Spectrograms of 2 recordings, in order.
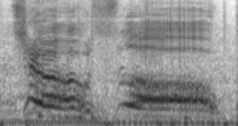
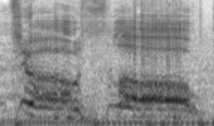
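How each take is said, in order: Both takes have the same delivery.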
